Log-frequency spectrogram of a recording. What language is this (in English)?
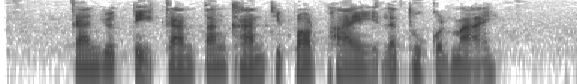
Thai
